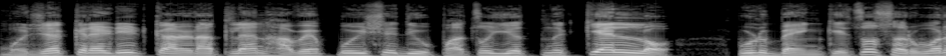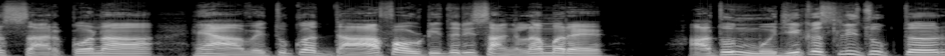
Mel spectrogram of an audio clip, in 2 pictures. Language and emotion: Goan Konkani, angry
